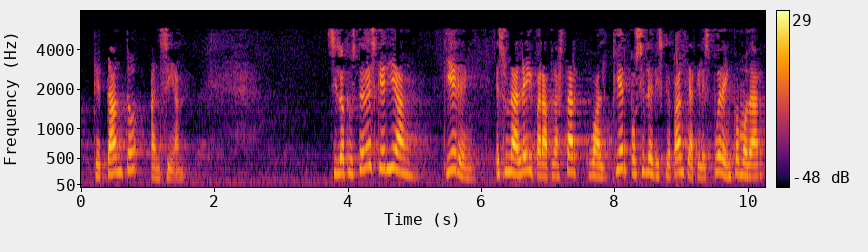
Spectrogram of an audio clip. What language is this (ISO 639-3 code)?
spa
